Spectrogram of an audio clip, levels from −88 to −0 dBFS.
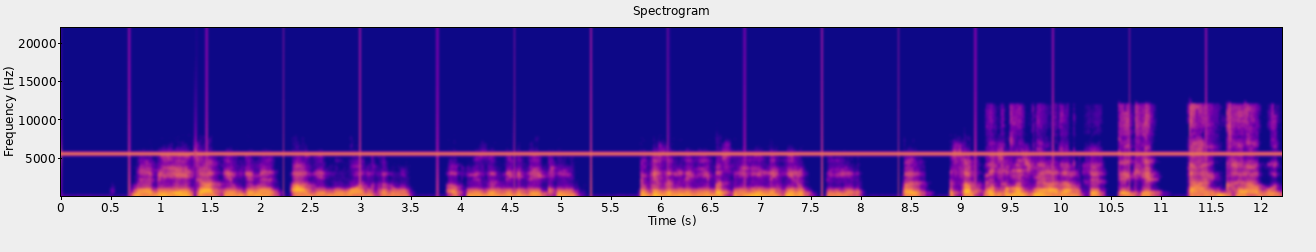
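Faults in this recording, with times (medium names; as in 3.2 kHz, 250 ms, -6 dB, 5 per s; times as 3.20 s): tick 78 rpm -12 dBFS
whine 5.6 kHz -26 dBFS
1.33–1.35 s: dropout 21 ms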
